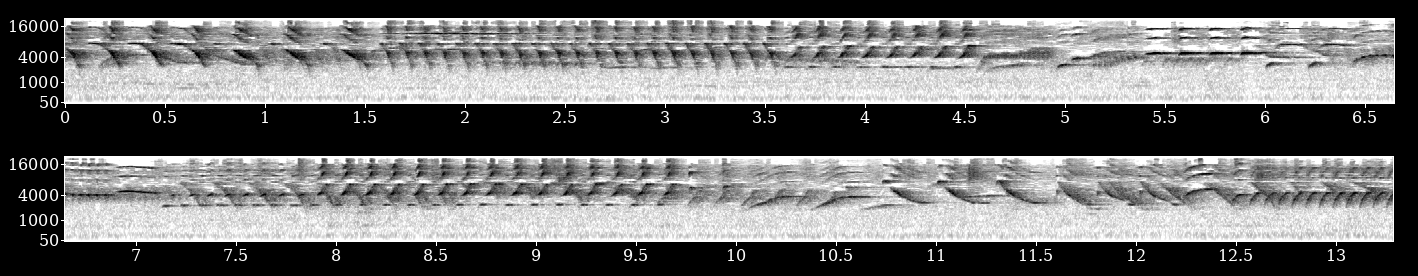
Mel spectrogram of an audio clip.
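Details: Canary song of rapid rolling trills and chattering phrases, bright and high. It switches between buzzy rolls, sharp upswept whistles and steady repeated notes without pause for over ten seconds.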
